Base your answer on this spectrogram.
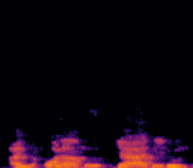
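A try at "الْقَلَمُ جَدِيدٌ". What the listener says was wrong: Ja-nya, coba lihat ja-nya panjang.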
